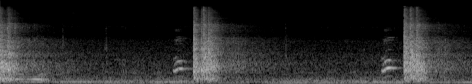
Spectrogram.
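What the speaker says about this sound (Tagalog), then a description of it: "21 gun salute" Rifle volleys of a 21-gun salute at an outdoor veterans' wreath-laying ceremony in the Philippines, two sharp loud cracks spaced about two seconds apart over steady background hum.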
